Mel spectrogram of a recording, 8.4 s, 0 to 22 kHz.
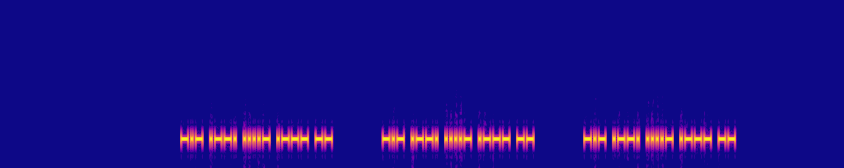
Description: Morse code, heard as a keyed tone, about 51 wpm, 700 Hz. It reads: KP4JM KP4JM KP4JM
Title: DXCC-100 Call Signs - 5 Characters - Repeated 3x - 50wpm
